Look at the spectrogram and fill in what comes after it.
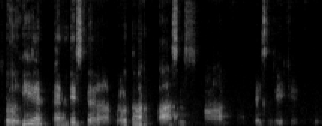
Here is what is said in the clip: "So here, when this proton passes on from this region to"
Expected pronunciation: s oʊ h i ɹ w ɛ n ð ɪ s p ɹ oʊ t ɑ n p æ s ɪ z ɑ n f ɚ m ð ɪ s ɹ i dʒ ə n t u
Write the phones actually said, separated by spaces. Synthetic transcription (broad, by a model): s oʊ h i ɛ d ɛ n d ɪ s b ɹ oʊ t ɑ n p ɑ s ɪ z ɑ n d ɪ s ɹ i dʒ ə n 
